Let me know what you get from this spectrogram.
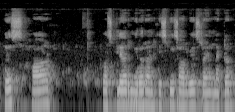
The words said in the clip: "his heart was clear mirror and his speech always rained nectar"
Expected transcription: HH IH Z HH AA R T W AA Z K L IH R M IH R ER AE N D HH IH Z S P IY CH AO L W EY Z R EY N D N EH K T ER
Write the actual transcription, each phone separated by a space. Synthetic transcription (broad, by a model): HH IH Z HH AA R T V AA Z K L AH R M IH R ER AE N D HH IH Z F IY S AO L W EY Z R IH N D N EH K T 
